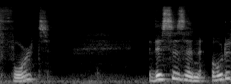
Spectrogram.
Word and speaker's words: Forte: There's no accent on the E, so I'm thinking it's just Forte.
